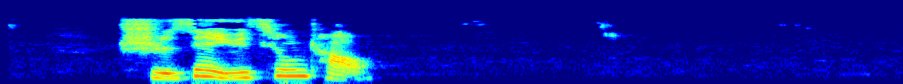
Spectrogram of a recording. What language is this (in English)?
Chinese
